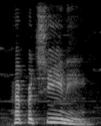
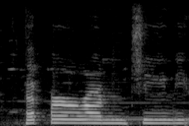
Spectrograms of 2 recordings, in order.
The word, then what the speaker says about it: peperoncini: this hep pimp no it's not Peppa Cheney peperoncini is something that all right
